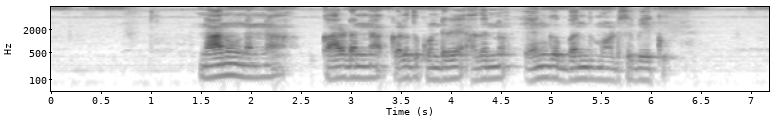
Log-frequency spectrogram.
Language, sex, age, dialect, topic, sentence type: Kannada, male, 51-55, Central, banking, question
